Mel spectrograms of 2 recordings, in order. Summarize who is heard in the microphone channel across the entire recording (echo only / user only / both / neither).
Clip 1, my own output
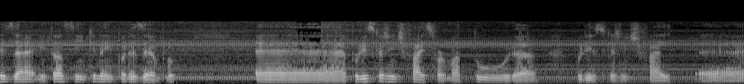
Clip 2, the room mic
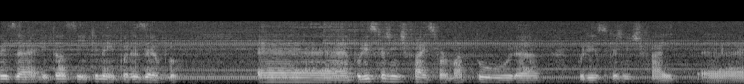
echo only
